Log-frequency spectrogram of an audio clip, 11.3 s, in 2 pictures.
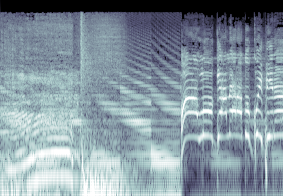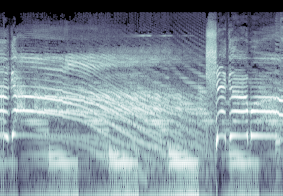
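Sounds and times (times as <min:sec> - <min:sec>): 
buffalo bellowing: 0:00.0 - 0:01.7
steady electronic tones: 0:00.0 - 0:11.3
sharp hit: 0:01.1 - 0:03.6.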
